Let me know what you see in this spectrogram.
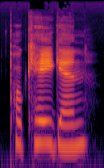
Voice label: "Pokagon", Michigan pronunciation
